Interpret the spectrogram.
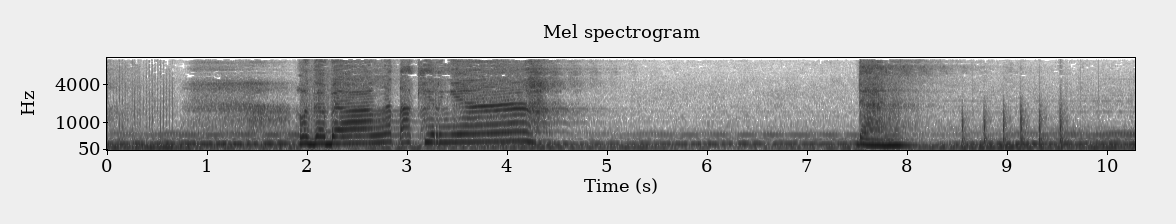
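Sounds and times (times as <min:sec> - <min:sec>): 
steady low hum: 0:00.0 - 0:10.2
speech: 0:01.9 - 0:04.4, 0:07.5 - 0:07.9
knocking on a toilet door: 0:08.4 - 0:09.8.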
